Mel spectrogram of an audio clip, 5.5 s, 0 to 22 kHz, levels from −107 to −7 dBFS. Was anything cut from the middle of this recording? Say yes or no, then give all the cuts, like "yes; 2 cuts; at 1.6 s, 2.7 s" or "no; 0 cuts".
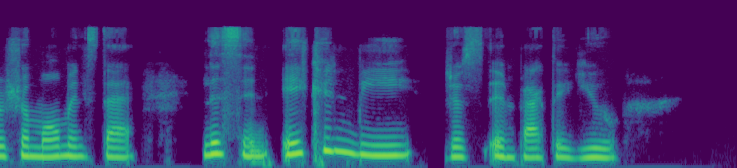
no; 0 cuts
